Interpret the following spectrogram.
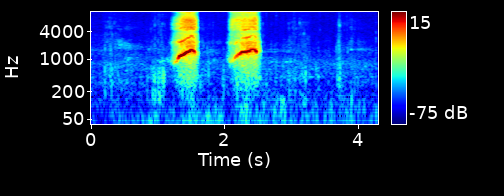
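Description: Two short, loud, breathy whistles about a second apart, each rising in pitch, made close to the microphone.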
